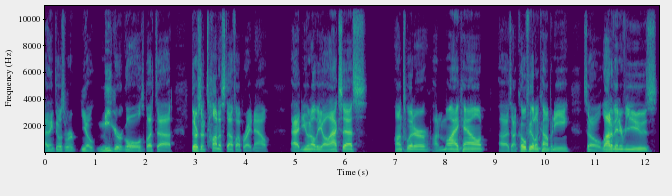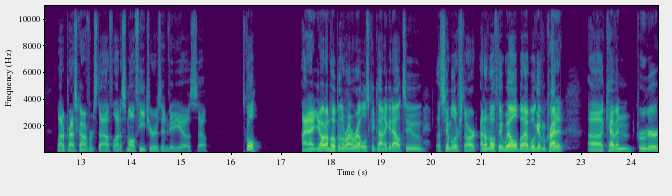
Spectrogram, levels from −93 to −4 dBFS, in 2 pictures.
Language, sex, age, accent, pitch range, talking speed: English, male, 30-49, American, 110-145 Hz, 215 wpm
